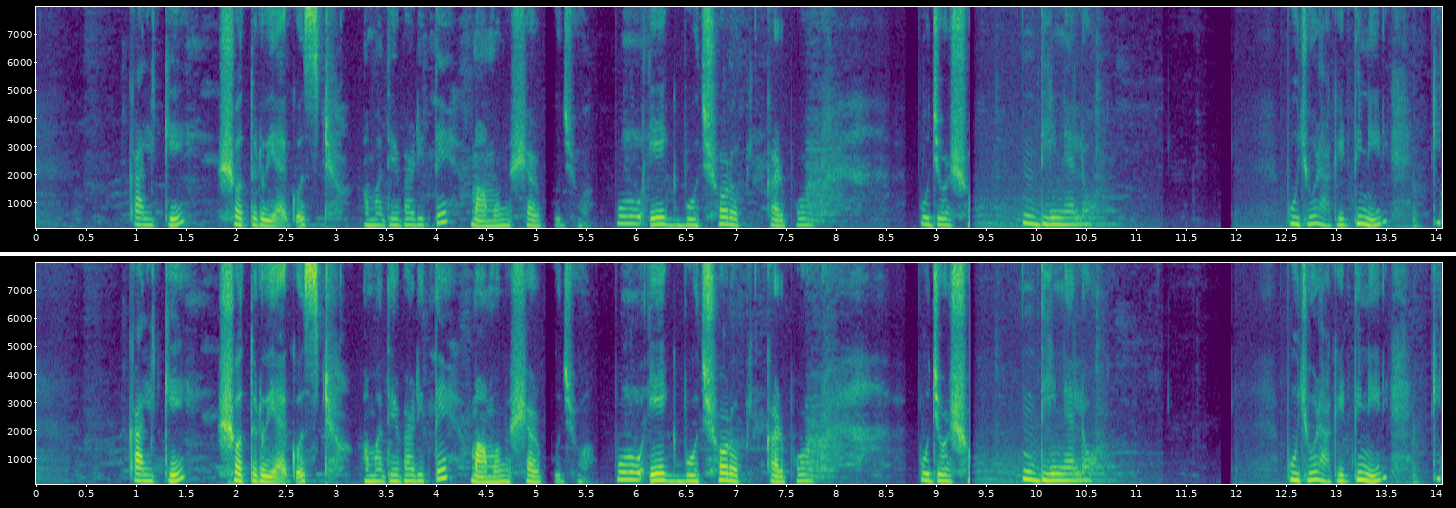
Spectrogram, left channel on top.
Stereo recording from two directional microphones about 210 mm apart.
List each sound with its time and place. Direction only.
0.9 s a woman's voice: 15° right (ahead or behind)
12.3 s speech: 10° right (ahead or behind)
